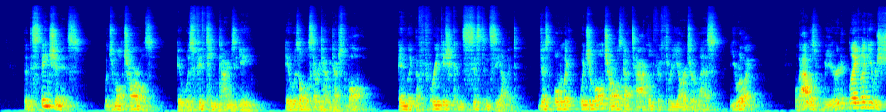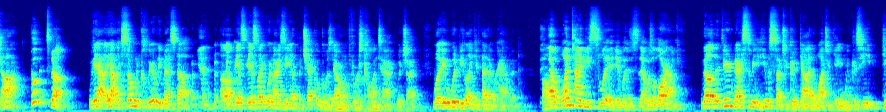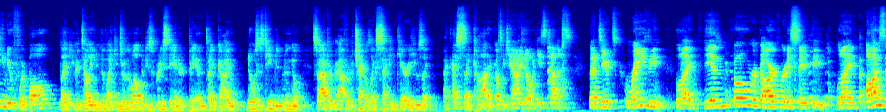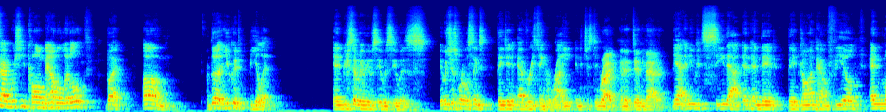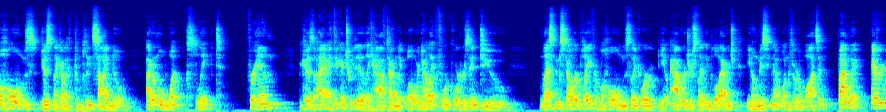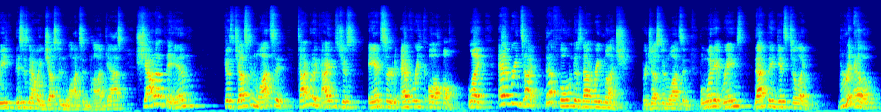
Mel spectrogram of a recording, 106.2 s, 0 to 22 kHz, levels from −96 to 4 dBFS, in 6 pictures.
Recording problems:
off-mic speech; far
room echo; slight; dies away in 0.4 s

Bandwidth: 17.5 kHz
